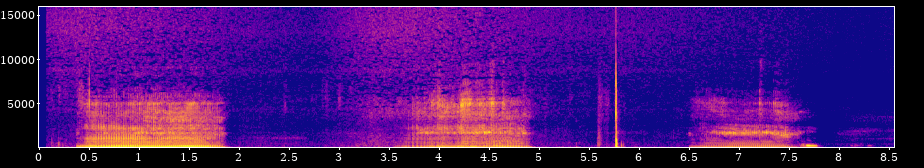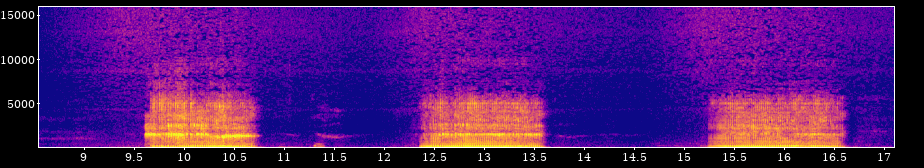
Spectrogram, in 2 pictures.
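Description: Loud, deep, rumbling snores with quieter breaths between them, about 20 breaths a minute; heavy snoring.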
